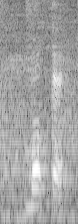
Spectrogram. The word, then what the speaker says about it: bokeh: dan juga ada sintetik bokeh. Nah, jadi namanya bokeh ini dari bahasa Jepang bokeh, B-O-K-E gitu. Nah, kemudian kalau di bahasa Inggris dibilangnya bokeh juga pengucapannya.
